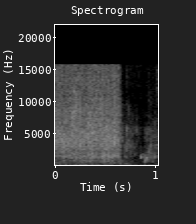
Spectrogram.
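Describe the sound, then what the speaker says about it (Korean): Running tap water pours over napa cabbage being washed in a kitchen sink, a steady splashing rush that cuts off abruptly, followed by a few drips. "배추를 깨끗하게 이렇게 심을 떼어내고 배추를 깨끗하게 씻어 보도록"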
